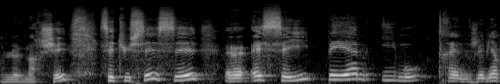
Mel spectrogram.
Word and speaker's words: SCI PM IMMO TREND: Cette UC, c'est SCI PM IMO Trend. Je l'ai bien prononcé, c'est bien ça ?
